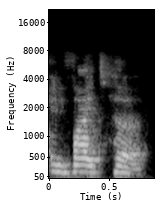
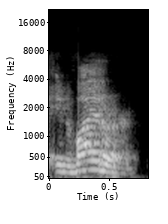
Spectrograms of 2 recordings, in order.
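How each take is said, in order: First: The 'h' in 'her' is clearly pronounced. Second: The 'h' in 'her' is dropped. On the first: The speaker calls it wrong. "not invite her" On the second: The speaker calls it right. "You say invite her"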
